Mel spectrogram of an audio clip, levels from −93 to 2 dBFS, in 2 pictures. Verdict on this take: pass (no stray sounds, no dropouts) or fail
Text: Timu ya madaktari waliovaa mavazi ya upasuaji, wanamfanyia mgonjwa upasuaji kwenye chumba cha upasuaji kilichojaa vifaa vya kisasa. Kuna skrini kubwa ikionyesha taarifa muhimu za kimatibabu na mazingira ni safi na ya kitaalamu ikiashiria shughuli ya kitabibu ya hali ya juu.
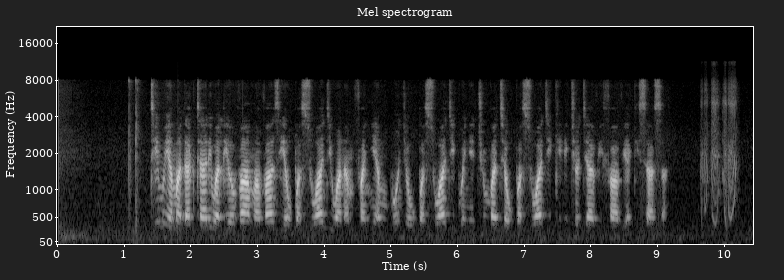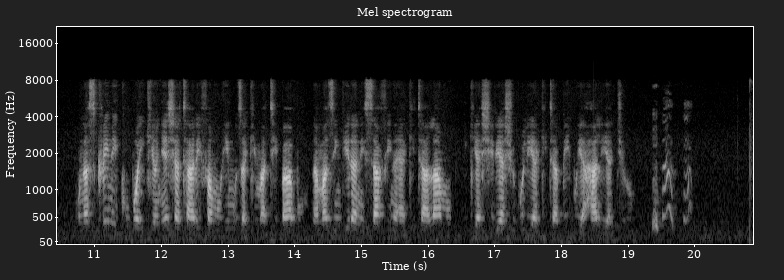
fail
